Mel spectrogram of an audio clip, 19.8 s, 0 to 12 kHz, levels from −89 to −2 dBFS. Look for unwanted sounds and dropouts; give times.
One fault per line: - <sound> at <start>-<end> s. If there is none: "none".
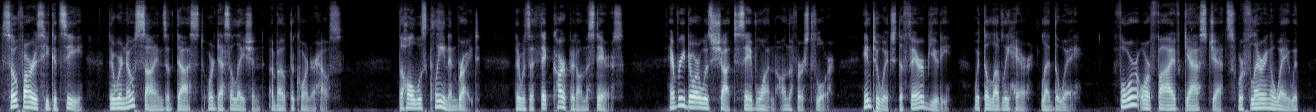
none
